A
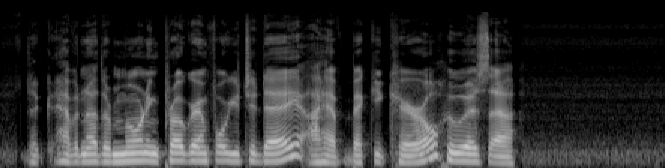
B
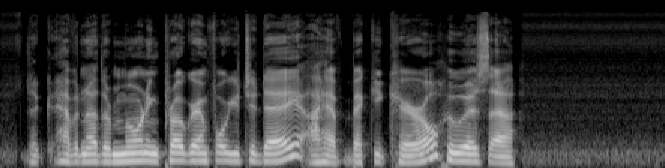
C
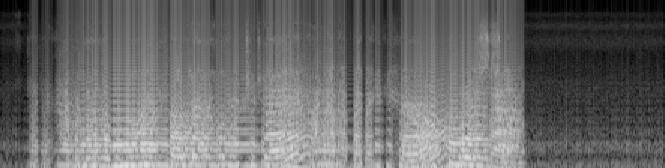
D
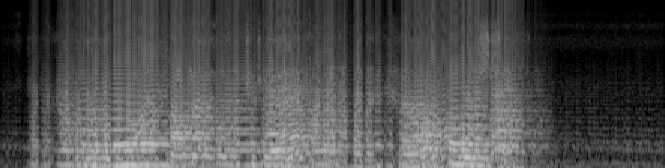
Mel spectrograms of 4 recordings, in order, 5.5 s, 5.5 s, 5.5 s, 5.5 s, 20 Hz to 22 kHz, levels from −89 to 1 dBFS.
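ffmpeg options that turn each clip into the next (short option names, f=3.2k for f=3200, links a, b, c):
-af "highshelf=f=7.7k:g=5,volume=4.5dB"
-af "aecho=1:1:96:0.668,aeval=exprs='val(0)*sgn(sin(2*PI*210*n/s))':c=same,volume=4.5dB"
-filter_complex "[0:a]aecho=1:1:247:0.133,asplit=2[a][b];[b]adelay=4.5,afreqshift=-0.65[c];[a][c]amix=inputs=2:normalize=1,volume=-7.5dB"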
